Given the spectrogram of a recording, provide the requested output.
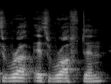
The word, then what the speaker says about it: Rutherfordton: Yeah, it's Ruffton. – Ruffton, Ruffton, Relafordton, depending on what part of the county you live in.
